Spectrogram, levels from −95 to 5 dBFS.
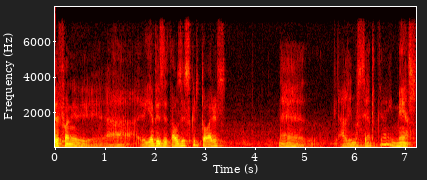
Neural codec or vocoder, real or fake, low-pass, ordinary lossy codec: none; real; 7.2 kHz; none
